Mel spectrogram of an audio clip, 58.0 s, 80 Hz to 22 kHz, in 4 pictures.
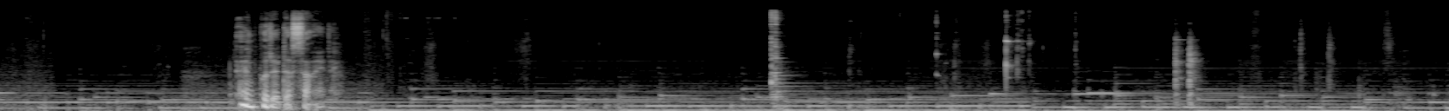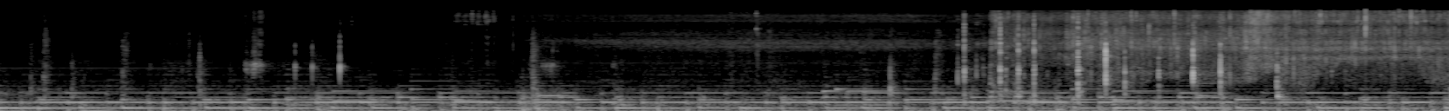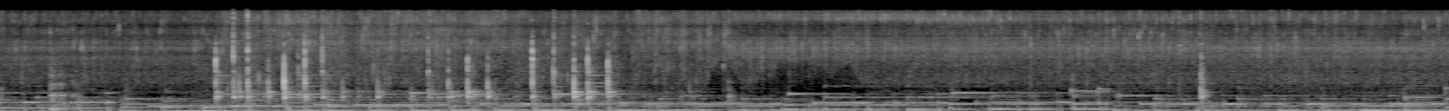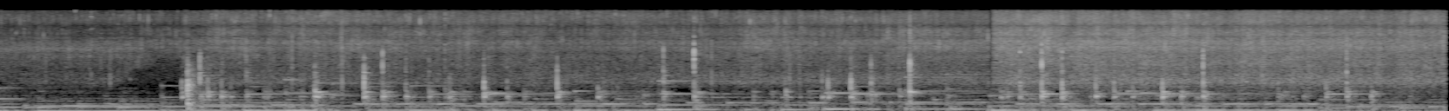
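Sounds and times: onion sizzling in hot oil: 0:19.1 - 0:57.9
wooden spoon scraping a pan: 0:31.2 - 0:36.3, 0:45.3 - 0:56.0.

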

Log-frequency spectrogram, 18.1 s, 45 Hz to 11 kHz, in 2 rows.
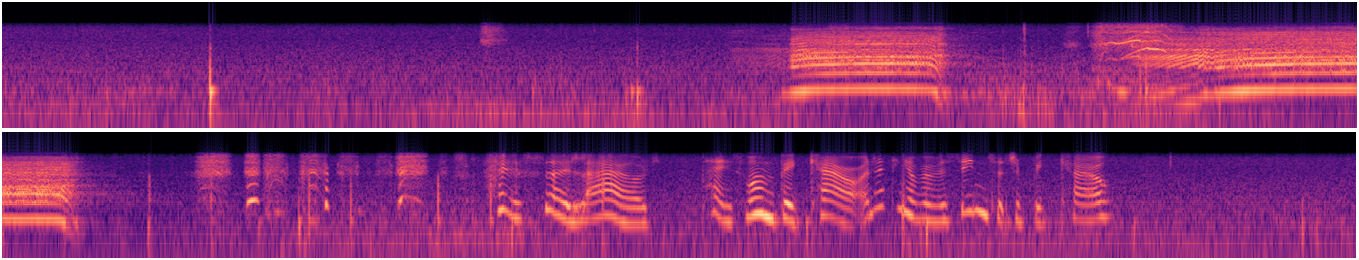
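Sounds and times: cow mooing: 0:04.8 - 0:06.5, 0:07.6 - 0:09.7.

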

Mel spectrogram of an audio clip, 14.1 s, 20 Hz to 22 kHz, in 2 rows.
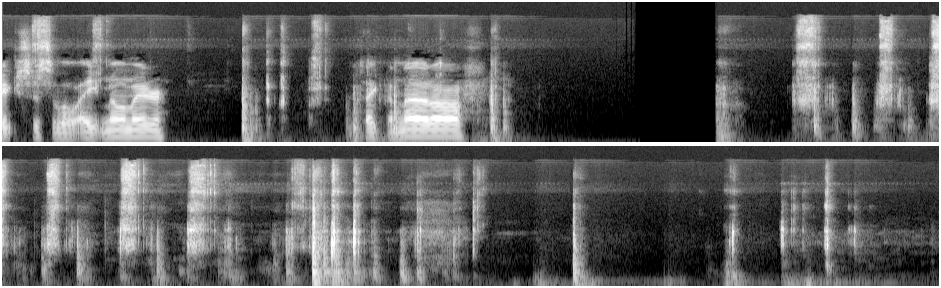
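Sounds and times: hand ratchet clicking: 0:06.0 - 0:09.4.

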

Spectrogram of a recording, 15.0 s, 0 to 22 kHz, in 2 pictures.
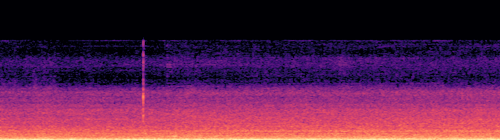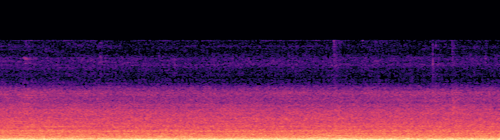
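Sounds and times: faint hum: 0:00.0 - 0:15.0
low rumble and hiss: 0:00.0 - 0:15.0
faint click: 0:02.1 - 0:02.3.

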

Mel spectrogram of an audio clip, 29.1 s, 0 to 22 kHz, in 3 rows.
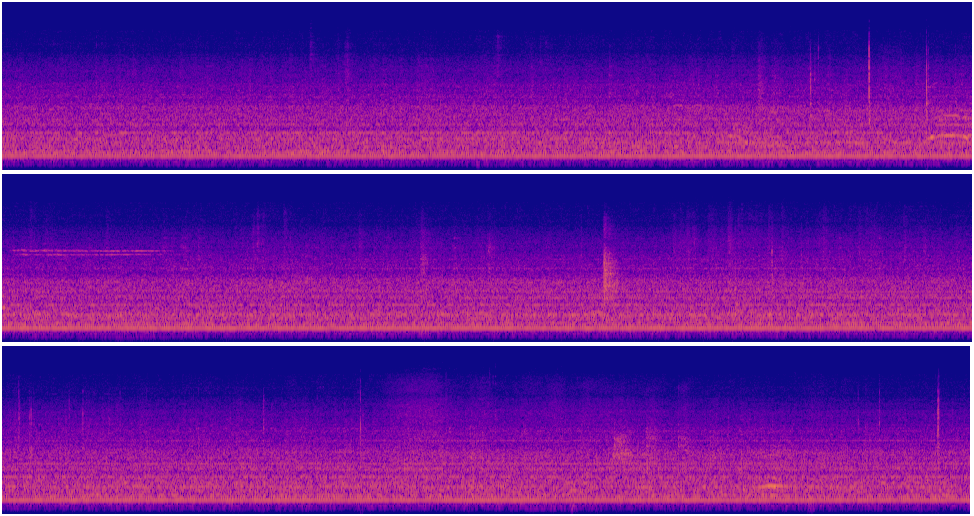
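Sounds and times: electrical hum: 0:00.0 - 0:29.0
constant hiss: 0:16.4 - 0:29.0.

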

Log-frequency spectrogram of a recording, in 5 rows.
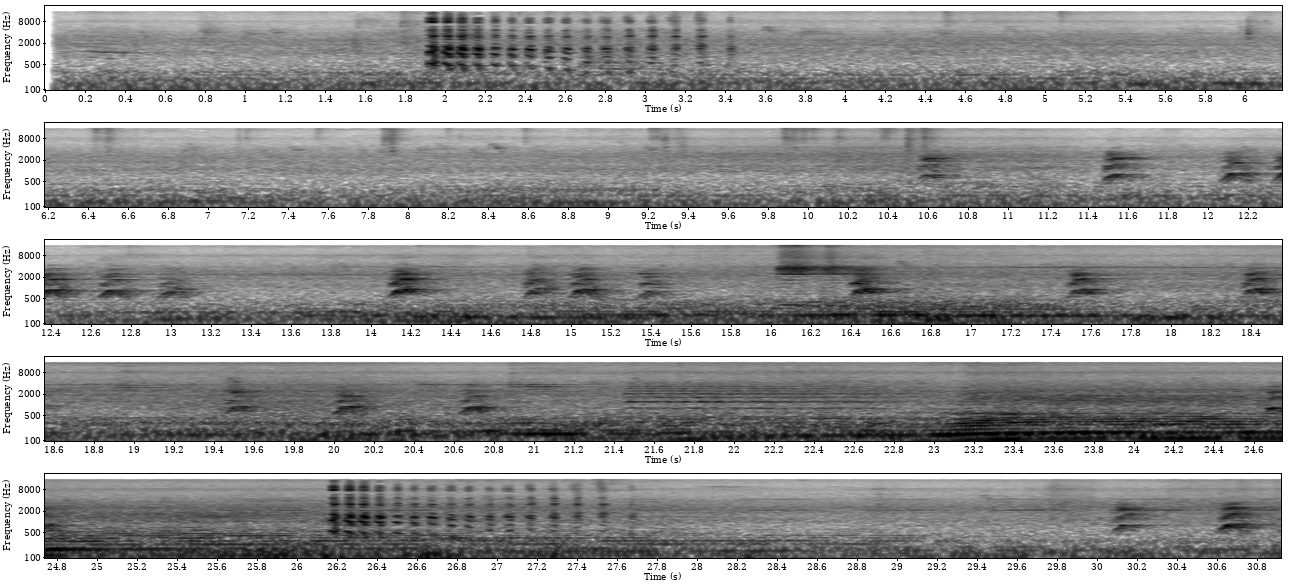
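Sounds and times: low traffic rumble: 0:00.1 - 0:30.9
dog yapping: 0:16.4 - 0:16.7, 0:26.2 - 0:27.7.

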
